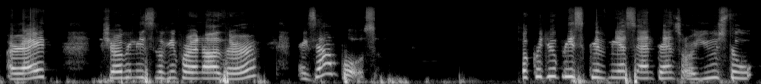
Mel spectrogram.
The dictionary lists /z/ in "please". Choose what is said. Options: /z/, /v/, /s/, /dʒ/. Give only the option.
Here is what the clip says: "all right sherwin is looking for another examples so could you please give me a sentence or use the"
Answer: /s/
